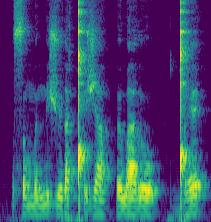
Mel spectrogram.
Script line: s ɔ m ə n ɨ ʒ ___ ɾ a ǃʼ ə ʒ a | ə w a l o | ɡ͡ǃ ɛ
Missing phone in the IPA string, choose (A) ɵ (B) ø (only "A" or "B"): B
